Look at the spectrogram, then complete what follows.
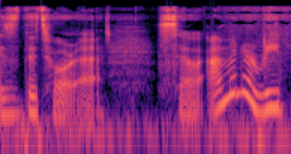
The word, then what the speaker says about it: Torah: compressed into the finite the Torah as we know rhymes with the word Aura it's not just a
